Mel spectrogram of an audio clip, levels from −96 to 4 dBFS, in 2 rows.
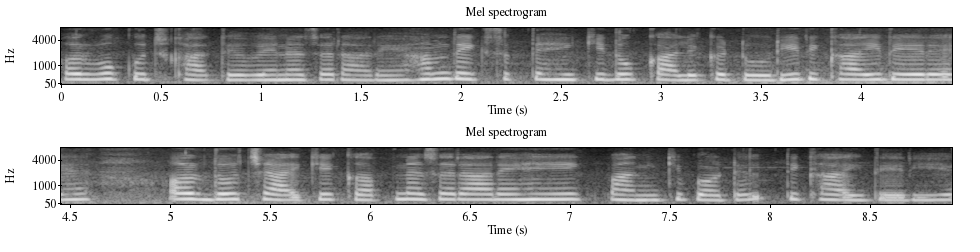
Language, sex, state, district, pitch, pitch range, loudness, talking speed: Hindi, female, Chhattisgarh, Raigarh, 280 Hz, 260-290 Hz, -16 LUFS, 270 wpm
